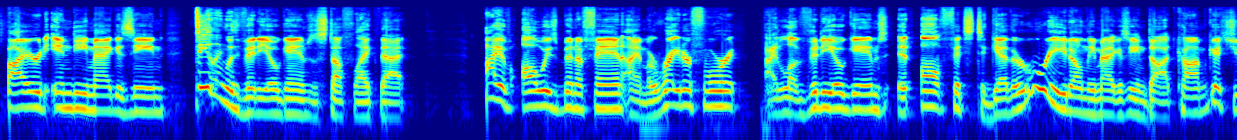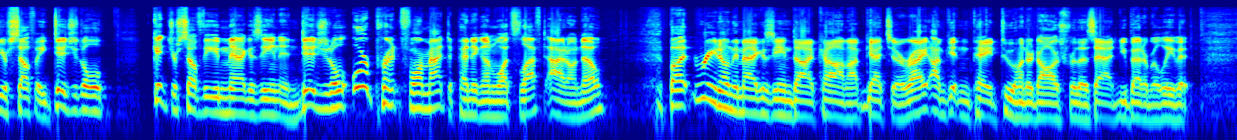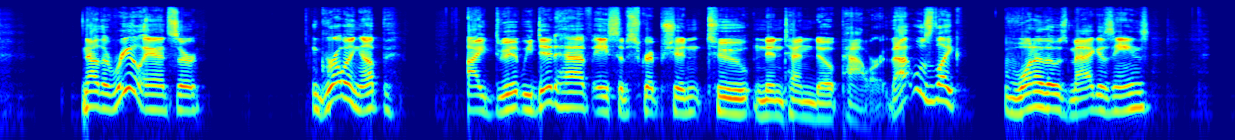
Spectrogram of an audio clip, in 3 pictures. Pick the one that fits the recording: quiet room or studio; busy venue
quiet room or studio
